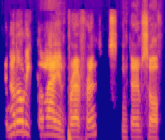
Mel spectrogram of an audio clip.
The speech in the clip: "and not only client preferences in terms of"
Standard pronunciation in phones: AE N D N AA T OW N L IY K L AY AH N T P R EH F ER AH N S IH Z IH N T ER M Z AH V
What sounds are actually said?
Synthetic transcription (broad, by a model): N N AA T OW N L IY K L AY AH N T P R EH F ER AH N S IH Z IH N T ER M S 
